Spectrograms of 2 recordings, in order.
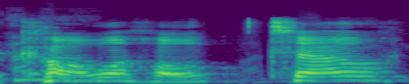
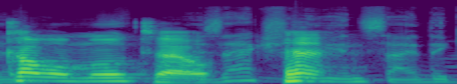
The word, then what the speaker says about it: Kawamoto: Kawoto. My current location. Kawamoto. I was pronouncing it wrong.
